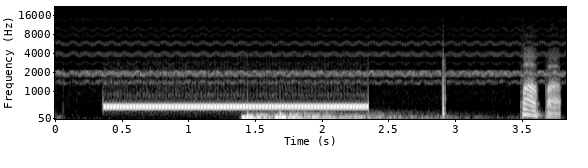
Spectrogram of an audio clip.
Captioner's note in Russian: гудок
